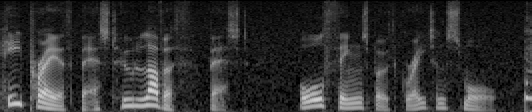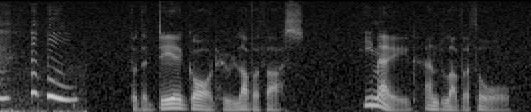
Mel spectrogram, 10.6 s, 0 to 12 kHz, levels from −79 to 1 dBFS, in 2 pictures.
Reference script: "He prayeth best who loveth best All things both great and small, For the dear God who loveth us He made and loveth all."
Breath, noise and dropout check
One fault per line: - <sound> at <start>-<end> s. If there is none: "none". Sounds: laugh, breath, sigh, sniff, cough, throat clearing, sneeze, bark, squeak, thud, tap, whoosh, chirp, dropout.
- laugh at 5.2-6.2 s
